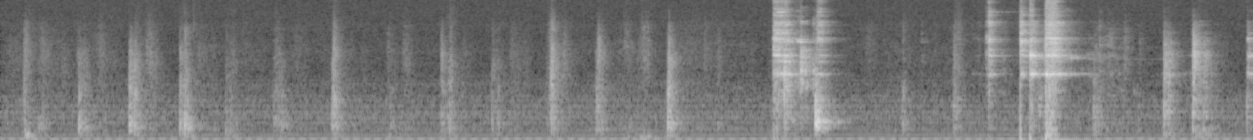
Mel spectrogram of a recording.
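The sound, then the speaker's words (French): Knocking on a door: a long run of sharp, evenly spaced raps, broken twice by louder, heavier bursts of banging, with no voices. “On frappe à la porte.”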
